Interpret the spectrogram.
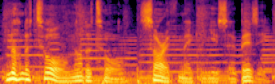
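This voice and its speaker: A man voicing a polite, smooth-talking teenage boy in a fan audio drama. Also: lowish voice, very animated, fast talker, music in the background.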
